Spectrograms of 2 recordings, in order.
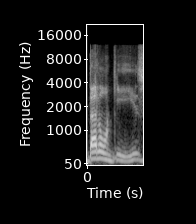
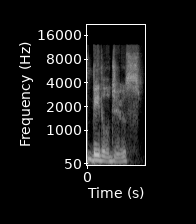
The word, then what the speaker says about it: Betelgeuse: popular target again, Betelgeuse, which is technically pronounced Betelgeuse, but everyone says Betelgeuse. So I try not to be a nerdy smart at all and say Betelgeuse, excuse me. No, Betelgeuse is just fine.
